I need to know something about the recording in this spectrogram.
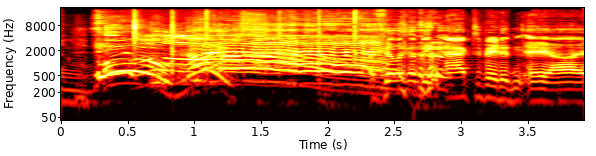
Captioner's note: all cheering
